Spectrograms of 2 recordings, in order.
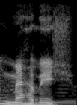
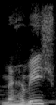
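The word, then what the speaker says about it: مہوش: पहला नाम है महवेश। महवेश को कैसे लिखा जाएगा, आप इसकी दुरुस्त स्पेलिंग जो है वो स्क्रीन पर देख सकते हैं।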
